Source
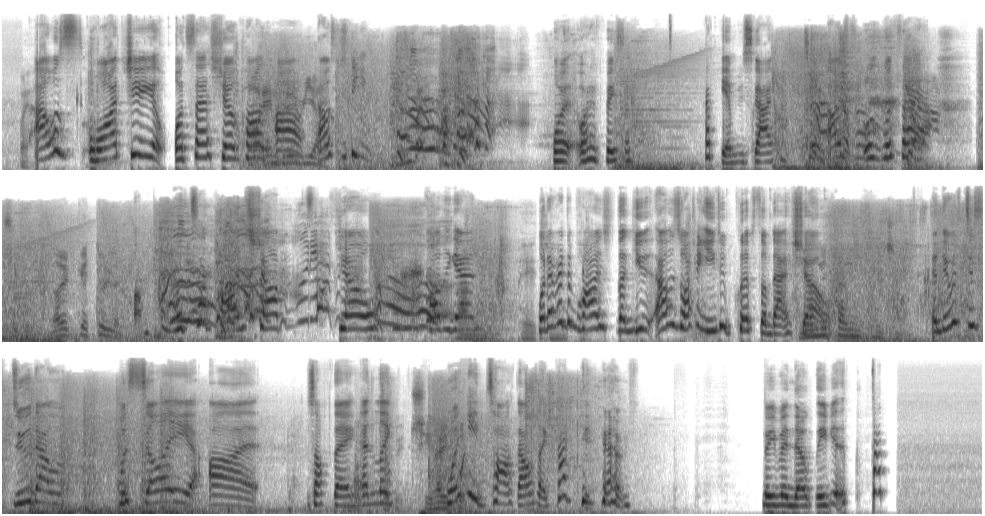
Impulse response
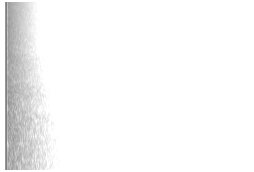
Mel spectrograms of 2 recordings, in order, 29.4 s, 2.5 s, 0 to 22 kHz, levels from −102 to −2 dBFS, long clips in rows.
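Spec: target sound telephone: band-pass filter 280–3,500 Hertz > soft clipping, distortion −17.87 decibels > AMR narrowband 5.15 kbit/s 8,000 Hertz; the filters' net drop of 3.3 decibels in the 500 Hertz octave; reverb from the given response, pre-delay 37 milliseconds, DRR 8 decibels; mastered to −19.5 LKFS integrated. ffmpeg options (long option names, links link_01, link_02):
-filter_complex "[0:a]equalizer=frequency=500:width_type=o:gain=-3.5,asplit=2[link_01][link_02];[1:a]atrim=start_sample=2205,adelay=37[link_03];[link_02][link_03]afir=irnorm=-1:irlink=0,volume=-6dB[link_04];[link_01][link_04]amix=inputs=2:normalize=0,highpass=280,lowpass=3500,asoftclip=threshold=-18dB,volume=12.5dB" -ar 8000 -c:a libopencore_amrnb -b:a 5150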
